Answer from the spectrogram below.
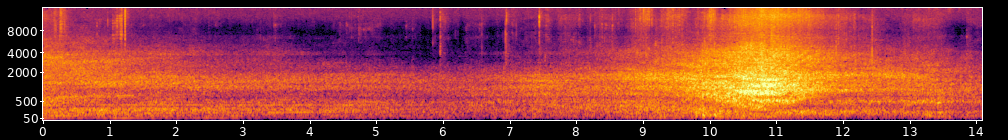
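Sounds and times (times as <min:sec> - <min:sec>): road vehicle passing: 0:00.0 - 0:14.0.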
